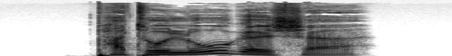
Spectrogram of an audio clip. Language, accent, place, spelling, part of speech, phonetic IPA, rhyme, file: German, Germany, Berlin, pathologischer, adjective, [patoˈloːɡɪʃɐ], -oːɡɪʃɐ, De-pathologischer.ogg
- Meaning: 1. comparative degree of pathologisch 2. inflection of pathologisch: strong/mixed nominative masculine singular 3. inflection of pathologisch: strong genitive/dative feminine singular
